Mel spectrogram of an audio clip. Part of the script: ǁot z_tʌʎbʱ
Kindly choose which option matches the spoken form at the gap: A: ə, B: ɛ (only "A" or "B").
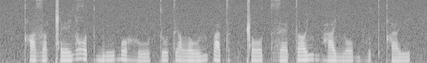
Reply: B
